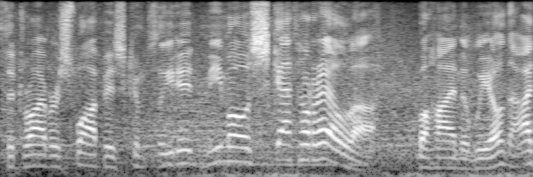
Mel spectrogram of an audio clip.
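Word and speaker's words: Mimmo Schiattarella: pronounce his name correctly roll the r if you ever want to get pasta again you have to say his name correctly mimo scarella 31-year-old from Milano Italy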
